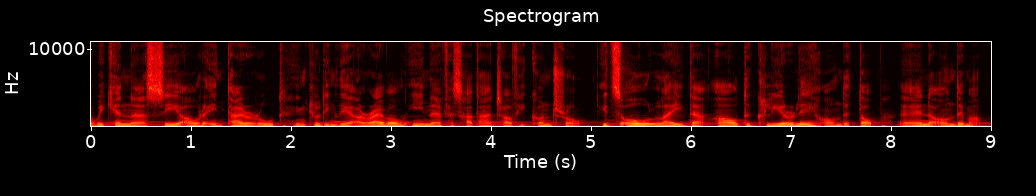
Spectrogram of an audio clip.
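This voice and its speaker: Hesitant man narrating a flight simulator, mellow tone. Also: mid-range voice. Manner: hesitant, methodical step-by-step delivery. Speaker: flight simulator video host. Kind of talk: step-by-step tutorial commentary on a flight simulator.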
